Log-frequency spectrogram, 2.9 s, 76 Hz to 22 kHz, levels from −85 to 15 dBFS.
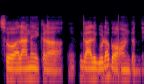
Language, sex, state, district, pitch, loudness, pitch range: Telugu, male, Telangana, Nalgonda, 110 Hz, -16 LUFS, 100-110 Hz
